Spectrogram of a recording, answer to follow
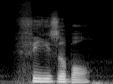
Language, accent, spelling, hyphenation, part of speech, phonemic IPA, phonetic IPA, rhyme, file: English, US, feasible, fea‧si‧ble, adjective, /ˈfi.zə.bəl/, [ˈfi.zə.bɫ̩], -iːzəbəl, En-us-feasible.ogg
- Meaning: Able to be done in practice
